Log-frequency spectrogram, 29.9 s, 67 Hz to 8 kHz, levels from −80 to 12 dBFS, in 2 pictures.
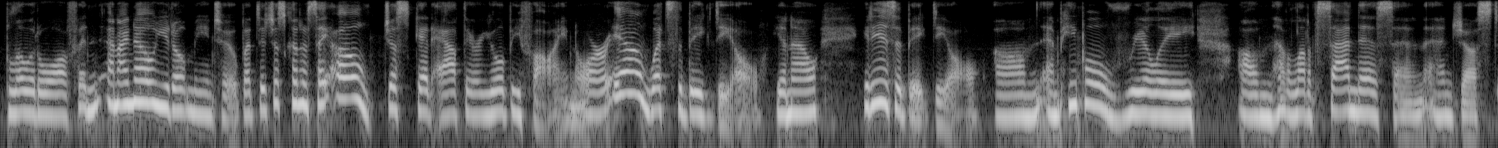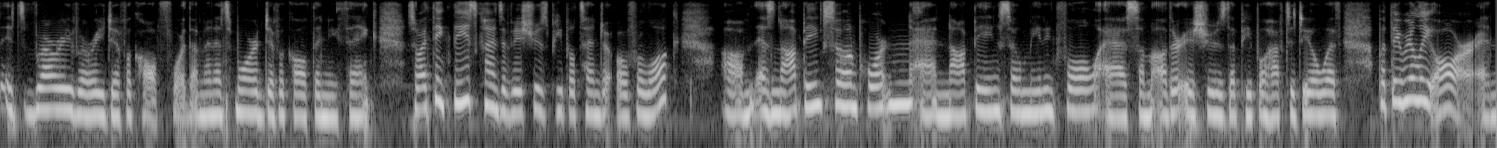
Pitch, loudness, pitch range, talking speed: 210 Hz, -13 LUFS, 195-235 Hz, 200 wpm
